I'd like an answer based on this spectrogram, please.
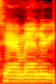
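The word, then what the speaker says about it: Pteramander: all right we'll take terramander it's funny that this is called terramander you just don't pronounce the p portable whole is actually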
